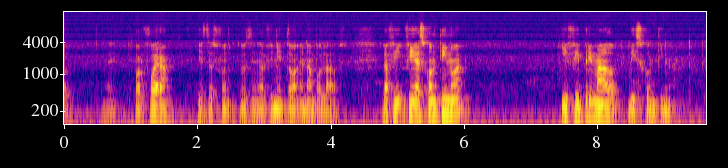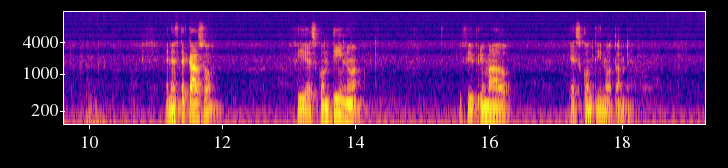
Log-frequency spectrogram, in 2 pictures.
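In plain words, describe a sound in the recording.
A man speaks calmly into a close microphone, explaining in short phrases with pauses.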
